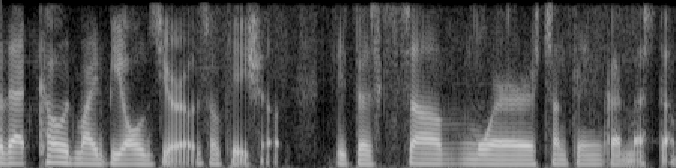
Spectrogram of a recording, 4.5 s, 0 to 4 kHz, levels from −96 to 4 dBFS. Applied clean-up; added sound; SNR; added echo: neural separator model SepFormer WHAM!.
